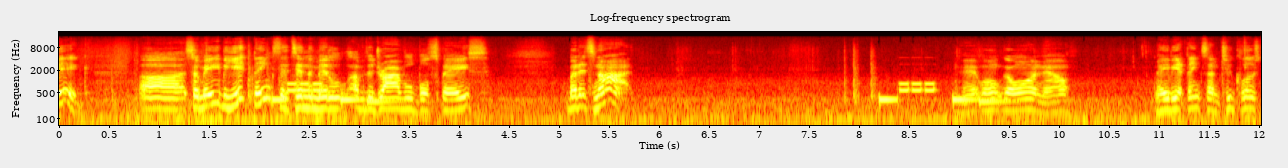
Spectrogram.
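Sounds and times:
road rumble in car cabin: 0:00.0 - 0:12.0
dashboard warning chimes: 0:02.0 - 0:03.4, 0:08.2 - 0:09.4.

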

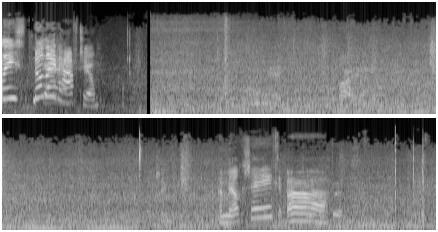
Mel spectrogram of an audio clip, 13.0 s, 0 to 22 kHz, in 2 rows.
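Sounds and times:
low hum of coolers: 0:01.2 - 0:13.0.

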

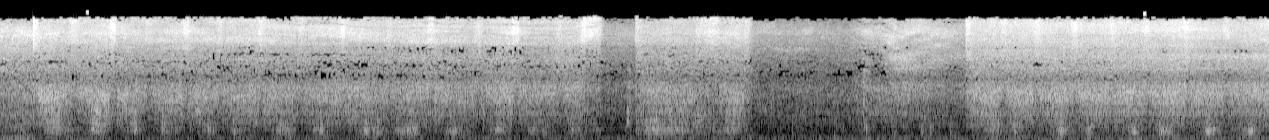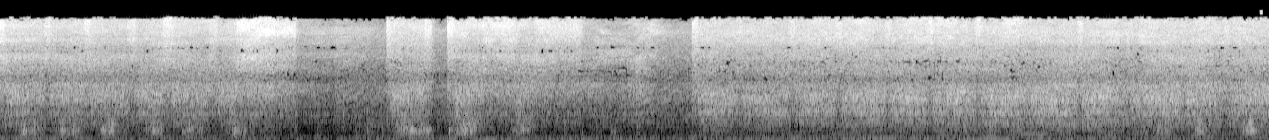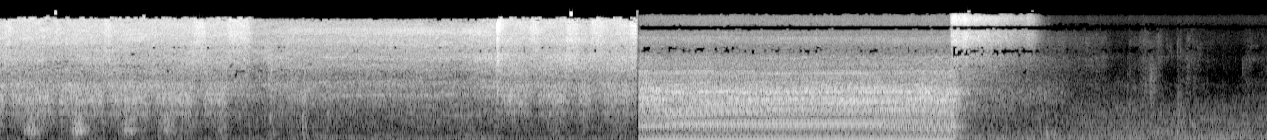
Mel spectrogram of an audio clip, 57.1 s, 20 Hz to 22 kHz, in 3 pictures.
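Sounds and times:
paint spray gun hissing: 0:00.0 - 0:53.7.

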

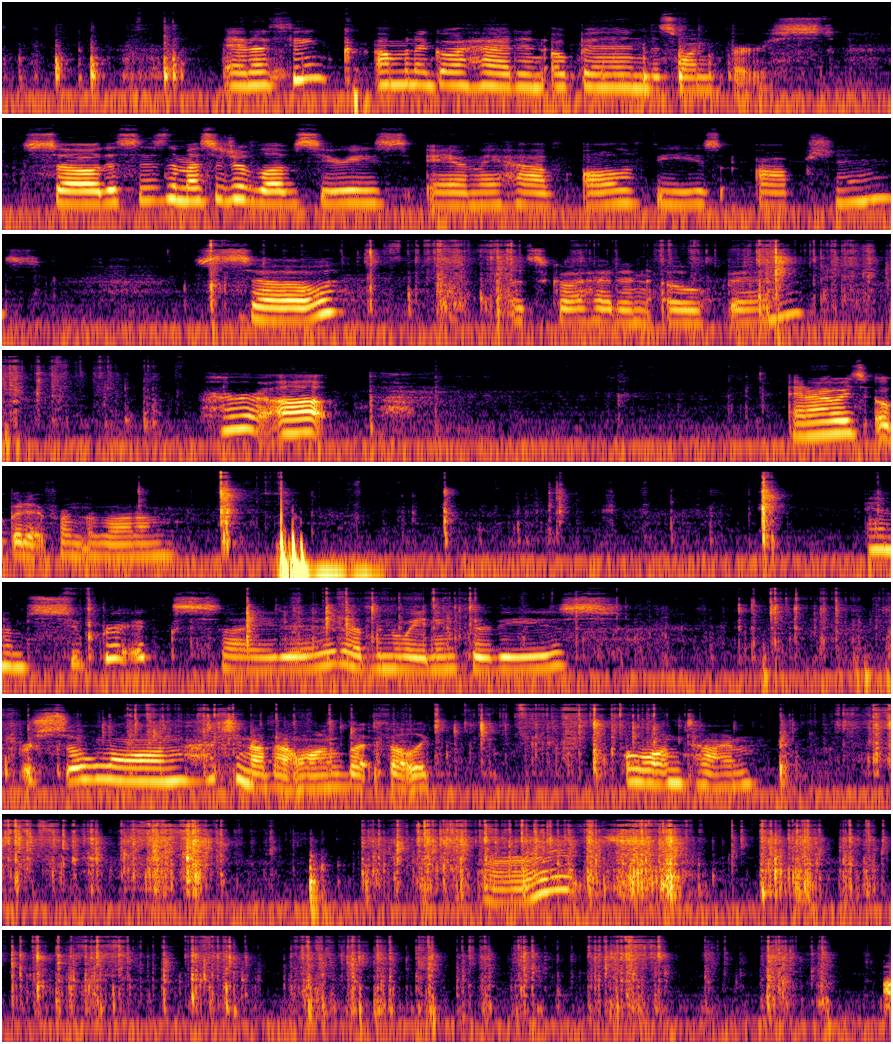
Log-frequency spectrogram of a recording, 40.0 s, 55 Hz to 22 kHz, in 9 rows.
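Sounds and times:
foil bag crinkling: 0:10.3 - 0:14.3, 0:22.4 - 0:40.0.

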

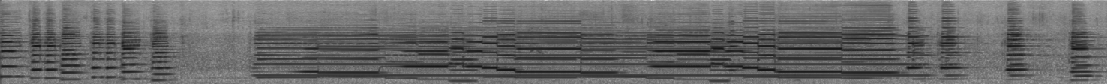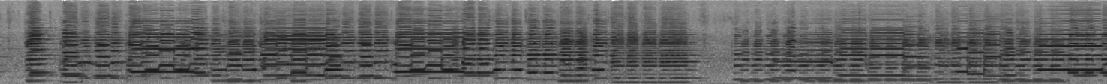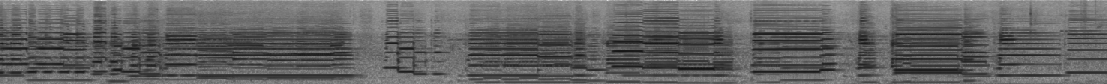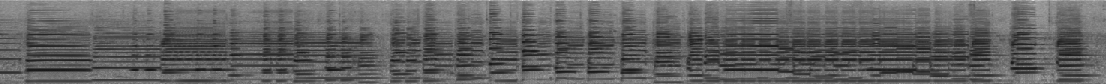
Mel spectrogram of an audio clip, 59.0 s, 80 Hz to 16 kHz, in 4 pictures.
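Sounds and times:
clarinet melody: 0:00.0 - 0:59.0
wind band playing: 0:00.0 - 0:59.0.

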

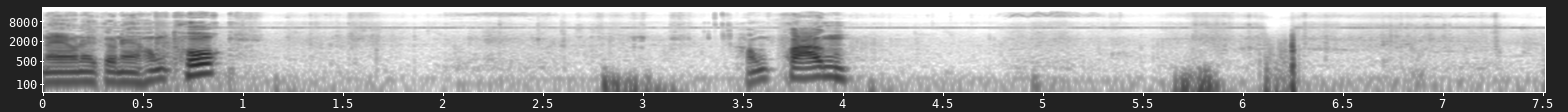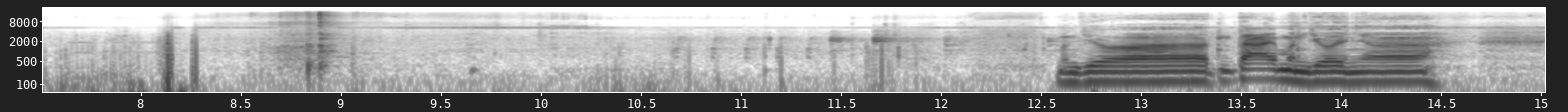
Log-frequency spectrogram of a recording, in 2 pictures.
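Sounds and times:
leaves rustling: 0:00.0 - 0:07.6.

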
